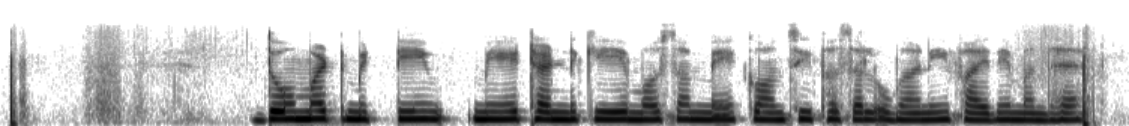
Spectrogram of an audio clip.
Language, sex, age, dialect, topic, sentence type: Hindi, male, 31-35, Garhwali, agriculture, question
